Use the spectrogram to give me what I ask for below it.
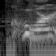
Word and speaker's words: corps: How course is spelled with silent P. Core, yeah.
